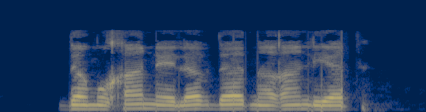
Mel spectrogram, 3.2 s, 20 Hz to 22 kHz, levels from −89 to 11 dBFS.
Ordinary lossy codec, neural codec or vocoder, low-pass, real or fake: MP3, 64 kbps; none; 7.2 kHz; real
